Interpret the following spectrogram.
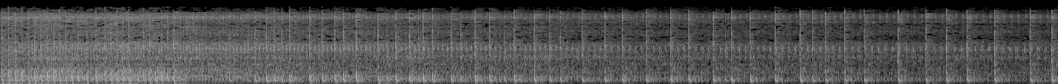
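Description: Eachine ET8 water-cooled four-stroke model engine running just after starting. It goes fast at first, then slows to about four distinct firing beats a second as its carburetor is turned down. It has no governor, so the carburetor alone sets its speed.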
